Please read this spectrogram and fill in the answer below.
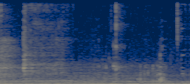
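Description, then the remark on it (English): Quiet mouth sounds of someone sipping water: a few soft, wet slurps and swallows spread across a couple of seconds, with no talking. “And goddamn, sorry, let me take a sip of water.”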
